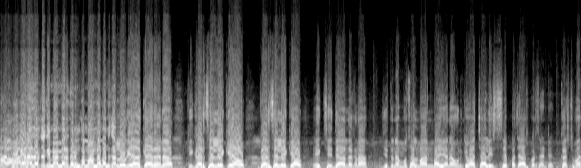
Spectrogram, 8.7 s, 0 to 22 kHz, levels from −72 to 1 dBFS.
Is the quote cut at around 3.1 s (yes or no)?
no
